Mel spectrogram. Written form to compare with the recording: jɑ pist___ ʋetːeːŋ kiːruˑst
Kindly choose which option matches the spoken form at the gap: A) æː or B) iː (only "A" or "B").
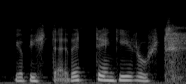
A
